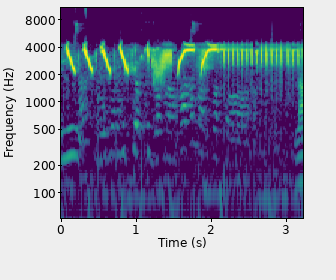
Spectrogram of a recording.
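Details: Canary tutor song for training young canaries: four loud downslurred whistles, a rising sweep, a sustained high note, then a quick run of clipped trill notes.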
